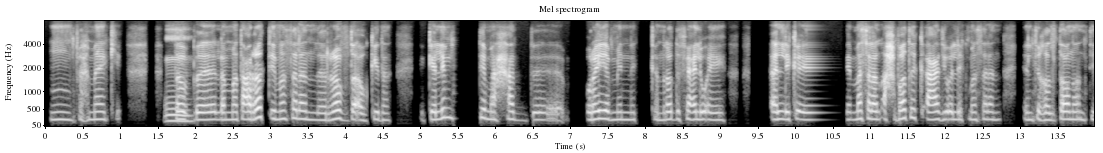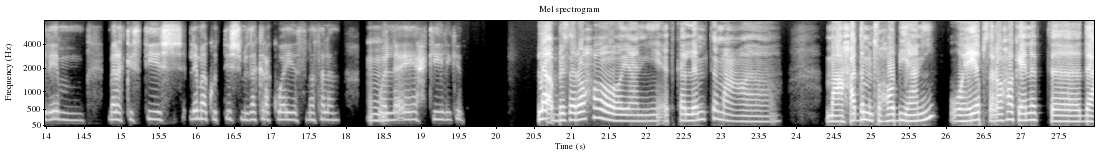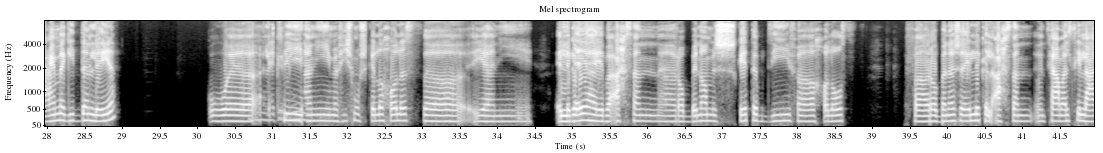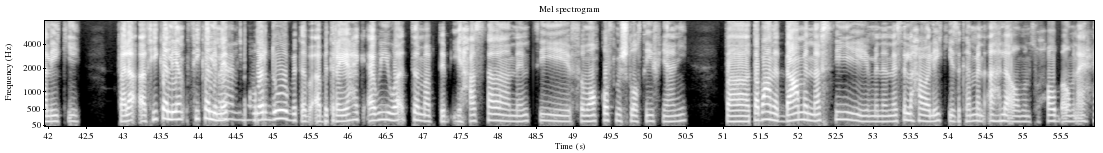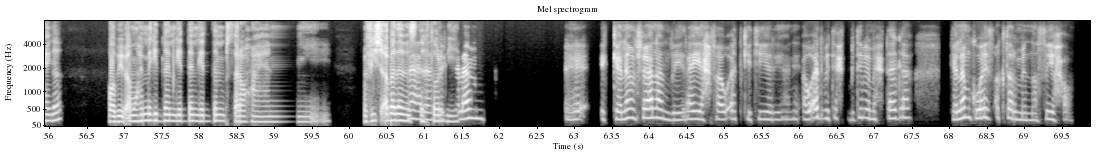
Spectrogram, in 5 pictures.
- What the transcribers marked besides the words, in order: distorted speech
- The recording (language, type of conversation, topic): Arabic, podcast, إزاي بتتعامل مع الفشل؟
